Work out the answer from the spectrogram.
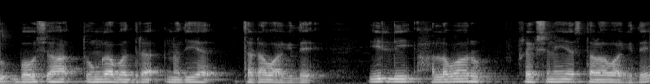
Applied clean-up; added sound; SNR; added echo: none; none; none; none.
